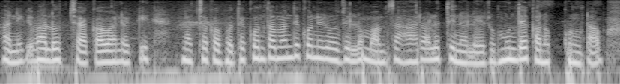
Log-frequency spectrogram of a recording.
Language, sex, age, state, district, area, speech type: Telugu, female, 18-30, Telangana, Medchal, urban, spontaneous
